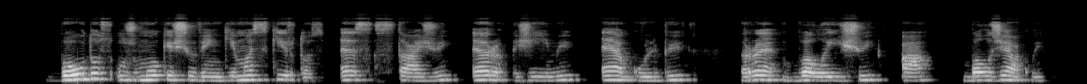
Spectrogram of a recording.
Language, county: Lithuanian, Kaunas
